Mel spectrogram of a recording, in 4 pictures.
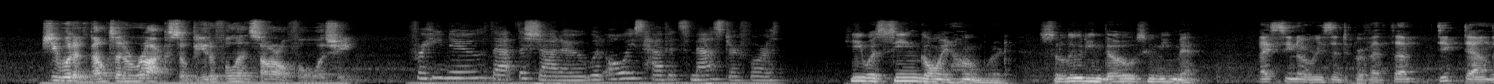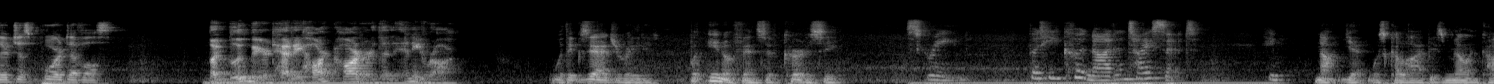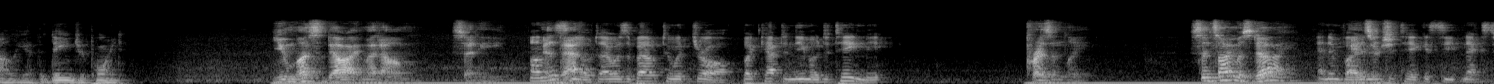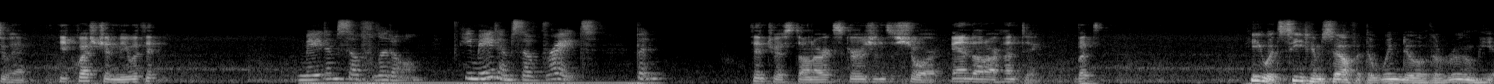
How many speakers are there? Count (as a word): four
